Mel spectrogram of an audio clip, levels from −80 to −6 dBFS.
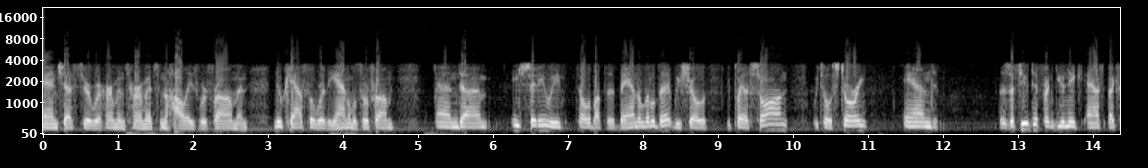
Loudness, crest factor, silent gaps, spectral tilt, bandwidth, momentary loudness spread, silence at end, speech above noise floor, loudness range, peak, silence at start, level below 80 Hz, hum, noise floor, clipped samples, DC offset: -21 LUFS; 14 dB; none; -6.5 dB/octave; 7.6 kHz; 8 LU; 0 s; 37 dB; 1 LU; -8 dBFS; 0 s; -60 dBFS; none; -57 dBFS; under 0.1%; under 0.1%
